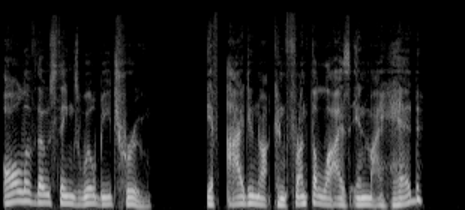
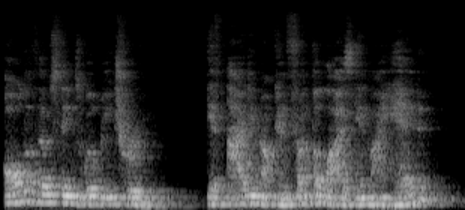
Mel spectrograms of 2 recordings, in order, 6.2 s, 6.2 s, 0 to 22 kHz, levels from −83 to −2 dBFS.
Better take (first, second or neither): first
